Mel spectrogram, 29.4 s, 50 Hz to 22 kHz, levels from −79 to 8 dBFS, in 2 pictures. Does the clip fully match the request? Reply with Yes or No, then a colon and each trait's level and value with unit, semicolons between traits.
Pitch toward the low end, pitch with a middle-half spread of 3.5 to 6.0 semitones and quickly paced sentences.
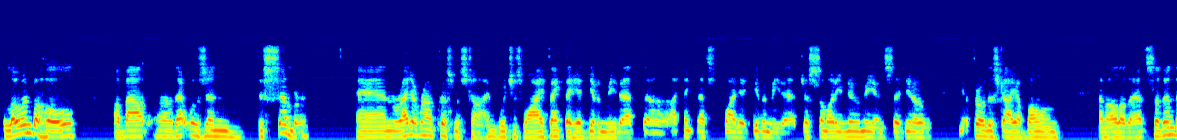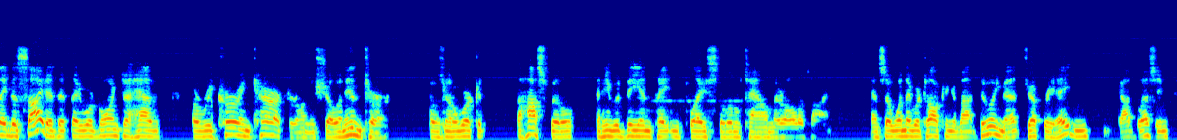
No: low, 120 Hz; narrow, 2.4 semitones; fast, 215 wpm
